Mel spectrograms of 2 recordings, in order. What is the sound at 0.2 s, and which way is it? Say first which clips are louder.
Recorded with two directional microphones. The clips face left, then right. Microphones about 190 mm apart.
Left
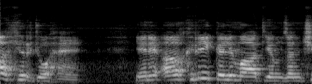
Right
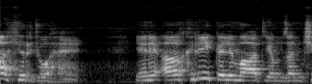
A man's voice: left 1 dB; 20° left (ahead or behind).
